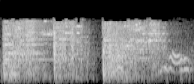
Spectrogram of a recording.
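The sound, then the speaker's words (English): A door is smashed in with two loud, heavy crashing blows about a second and a half apart, each followed by a long stretch of splintering, rattling breakage. “Smash it in.”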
